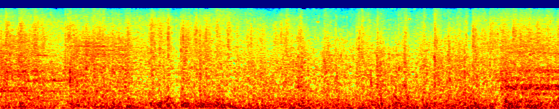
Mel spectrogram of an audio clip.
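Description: Magical blasts boom repeatedly.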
